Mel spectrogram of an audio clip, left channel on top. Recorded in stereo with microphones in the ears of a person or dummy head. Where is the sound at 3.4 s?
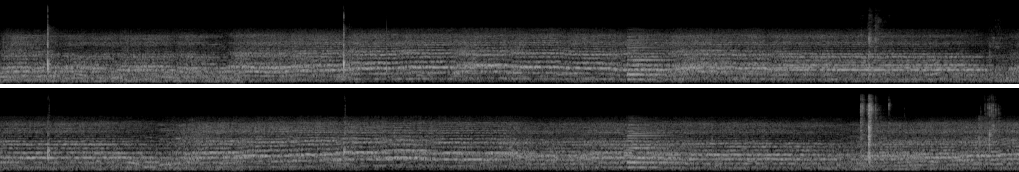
55° left (ahead or behind), 1.4 m.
